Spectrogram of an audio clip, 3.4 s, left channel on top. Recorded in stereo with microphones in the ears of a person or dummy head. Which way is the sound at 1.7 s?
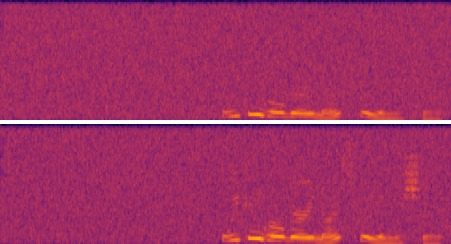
75° right (ahead or behind).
